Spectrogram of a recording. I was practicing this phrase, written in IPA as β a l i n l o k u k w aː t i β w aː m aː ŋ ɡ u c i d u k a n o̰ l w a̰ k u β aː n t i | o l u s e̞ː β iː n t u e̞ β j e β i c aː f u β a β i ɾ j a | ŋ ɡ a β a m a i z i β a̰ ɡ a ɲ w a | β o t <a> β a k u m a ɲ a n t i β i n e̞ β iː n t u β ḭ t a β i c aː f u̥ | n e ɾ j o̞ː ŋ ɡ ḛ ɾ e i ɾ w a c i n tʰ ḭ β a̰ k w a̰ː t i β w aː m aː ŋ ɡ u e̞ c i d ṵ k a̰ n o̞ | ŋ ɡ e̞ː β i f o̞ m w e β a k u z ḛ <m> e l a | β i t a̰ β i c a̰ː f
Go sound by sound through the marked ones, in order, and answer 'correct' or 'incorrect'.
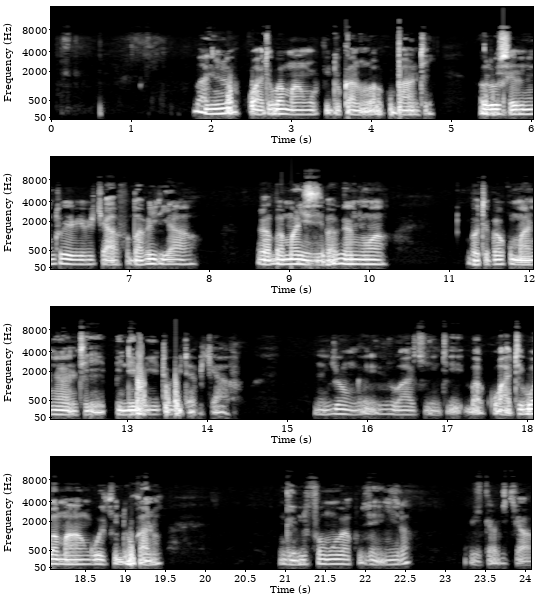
incorrect: e, incorrect: ɲ

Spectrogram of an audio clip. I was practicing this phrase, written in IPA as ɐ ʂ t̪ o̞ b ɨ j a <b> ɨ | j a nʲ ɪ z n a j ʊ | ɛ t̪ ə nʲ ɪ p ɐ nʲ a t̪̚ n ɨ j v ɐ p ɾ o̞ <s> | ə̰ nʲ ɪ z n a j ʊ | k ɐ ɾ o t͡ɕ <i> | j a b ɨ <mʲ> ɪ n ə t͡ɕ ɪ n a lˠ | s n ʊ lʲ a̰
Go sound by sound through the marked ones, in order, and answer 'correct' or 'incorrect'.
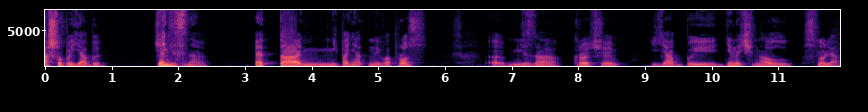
correct, correct, incorrect: ɪ, incorrect: nʲ

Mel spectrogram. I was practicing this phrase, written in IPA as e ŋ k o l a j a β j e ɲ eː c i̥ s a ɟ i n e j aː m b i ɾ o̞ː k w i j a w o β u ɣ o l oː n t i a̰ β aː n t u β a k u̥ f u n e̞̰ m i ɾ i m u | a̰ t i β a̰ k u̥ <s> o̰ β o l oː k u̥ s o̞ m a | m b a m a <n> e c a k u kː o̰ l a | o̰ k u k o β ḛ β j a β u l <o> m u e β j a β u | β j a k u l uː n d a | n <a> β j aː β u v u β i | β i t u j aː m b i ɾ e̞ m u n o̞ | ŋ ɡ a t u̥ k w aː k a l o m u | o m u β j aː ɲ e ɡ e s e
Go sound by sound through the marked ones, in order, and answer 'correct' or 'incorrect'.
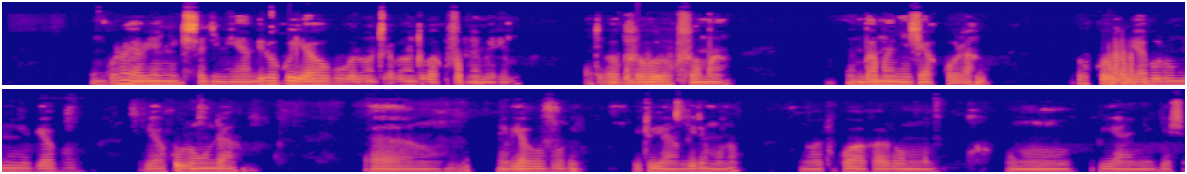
correct, incorrect: ɲ, incorrect: u, incorrect: e

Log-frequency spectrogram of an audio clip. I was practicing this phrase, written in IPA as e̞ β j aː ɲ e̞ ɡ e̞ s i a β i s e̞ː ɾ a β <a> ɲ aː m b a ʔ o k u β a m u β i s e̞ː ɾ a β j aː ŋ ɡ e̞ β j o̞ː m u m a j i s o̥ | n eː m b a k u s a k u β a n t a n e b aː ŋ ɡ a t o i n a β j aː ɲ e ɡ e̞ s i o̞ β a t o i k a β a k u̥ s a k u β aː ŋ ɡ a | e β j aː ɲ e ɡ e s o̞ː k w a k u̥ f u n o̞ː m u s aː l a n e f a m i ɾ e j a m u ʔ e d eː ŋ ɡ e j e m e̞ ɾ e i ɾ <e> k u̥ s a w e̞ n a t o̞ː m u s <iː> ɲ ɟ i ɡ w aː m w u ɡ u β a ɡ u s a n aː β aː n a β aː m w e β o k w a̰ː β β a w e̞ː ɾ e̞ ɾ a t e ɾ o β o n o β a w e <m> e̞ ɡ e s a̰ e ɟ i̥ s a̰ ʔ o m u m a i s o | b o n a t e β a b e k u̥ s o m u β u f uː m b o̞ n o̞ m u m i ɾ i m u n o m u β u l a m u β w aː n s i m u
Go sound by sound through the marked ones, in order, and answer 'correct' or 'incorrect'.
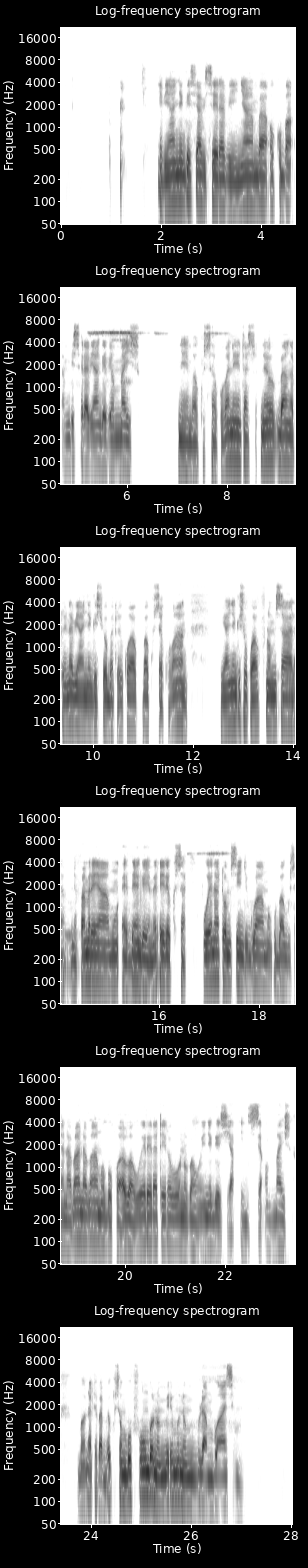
incorrect: i, correct, correct, incorrect: ɲ

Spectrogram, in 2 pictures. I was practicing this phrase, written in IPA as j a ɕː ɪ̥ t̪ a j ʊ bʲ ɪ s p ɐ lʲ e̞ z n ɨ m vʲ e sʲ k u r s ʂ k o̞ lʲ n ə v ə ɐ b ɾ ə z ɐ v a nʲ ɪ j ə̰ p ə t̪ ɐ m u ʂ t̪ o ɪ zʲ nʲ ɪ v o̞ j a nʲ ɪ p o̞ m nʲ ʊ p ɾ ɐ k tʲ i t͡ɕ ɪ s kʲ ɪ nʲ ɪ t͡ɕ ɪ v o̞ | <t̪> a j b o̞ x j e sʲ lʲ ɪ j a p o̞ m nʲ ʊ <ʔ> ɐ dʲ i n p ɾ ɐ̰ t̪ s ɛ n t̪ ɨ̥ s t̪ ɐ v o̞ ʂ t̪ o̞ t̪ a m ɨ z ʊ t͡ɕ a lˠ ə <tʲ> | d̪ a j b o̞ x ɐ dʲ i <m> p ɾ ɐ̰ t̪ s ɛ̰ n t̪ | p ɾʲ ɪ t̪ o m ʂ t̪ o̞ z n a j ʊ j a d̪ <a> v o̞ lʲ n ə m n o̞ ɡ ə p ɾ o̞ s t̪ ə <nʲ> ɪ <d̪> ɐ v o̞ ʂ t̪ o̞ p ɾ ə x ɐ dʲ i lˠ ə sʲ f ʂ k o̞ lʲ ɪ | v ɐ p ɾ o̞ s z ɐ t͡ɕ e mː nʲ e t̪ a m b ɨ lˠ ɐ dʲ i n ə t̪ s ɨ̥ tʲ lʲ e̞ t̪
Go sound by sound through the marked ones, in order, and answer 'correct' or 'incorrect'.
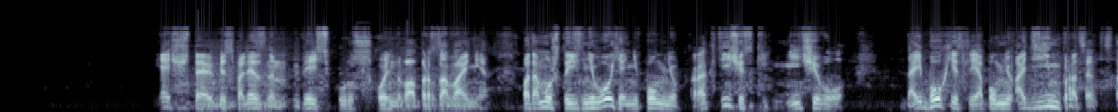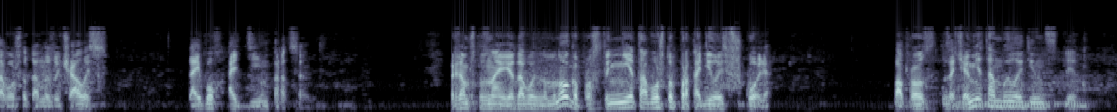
incorrect: d̪, correct, incorrect: sʲ, incorrect: n, incorrect: ɐ, correct, incorrect: t̪

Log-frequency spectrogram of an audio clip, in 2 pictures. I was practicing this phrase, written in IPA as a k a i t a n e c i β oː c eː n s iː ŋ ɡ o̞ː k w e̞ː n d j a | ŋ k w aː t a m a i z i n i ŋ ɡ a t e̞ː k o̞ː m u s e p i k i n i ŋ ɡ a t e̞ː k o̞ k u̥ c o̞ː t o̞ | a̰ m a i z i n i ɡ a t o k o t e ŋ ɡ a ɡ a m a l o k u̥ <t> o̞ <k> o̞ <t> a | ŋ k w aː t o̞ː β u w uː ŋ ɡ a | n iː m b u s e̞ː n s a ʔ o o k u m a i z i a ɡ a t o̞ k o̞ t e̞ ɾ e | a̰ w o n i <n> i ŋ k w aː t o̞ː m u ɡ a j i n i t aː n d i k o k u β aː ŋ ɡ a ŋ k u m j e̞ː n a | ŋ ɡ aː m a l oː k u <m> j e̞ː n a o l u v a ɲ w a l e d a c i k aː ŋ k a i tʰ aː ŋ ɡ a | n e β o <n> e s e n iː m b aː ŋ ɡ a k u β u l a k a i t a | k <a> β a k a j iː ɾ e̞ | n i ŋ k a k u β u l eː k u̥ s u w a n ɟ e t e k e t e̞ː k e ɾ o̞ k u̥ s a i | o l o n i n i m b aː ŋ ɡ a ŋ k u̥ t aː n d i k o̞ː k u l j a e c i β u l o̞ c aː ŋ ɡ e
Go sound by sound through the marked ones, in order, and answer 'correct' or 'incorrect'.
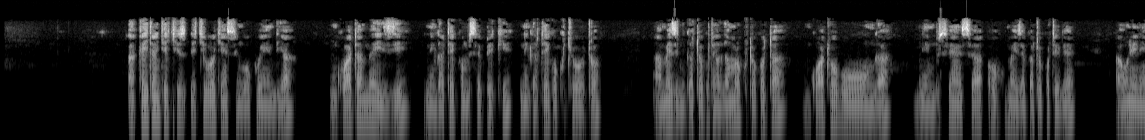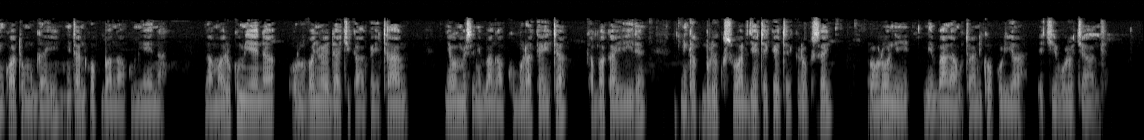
correct, correct, correct, correct, correct, incorrect: m, correct

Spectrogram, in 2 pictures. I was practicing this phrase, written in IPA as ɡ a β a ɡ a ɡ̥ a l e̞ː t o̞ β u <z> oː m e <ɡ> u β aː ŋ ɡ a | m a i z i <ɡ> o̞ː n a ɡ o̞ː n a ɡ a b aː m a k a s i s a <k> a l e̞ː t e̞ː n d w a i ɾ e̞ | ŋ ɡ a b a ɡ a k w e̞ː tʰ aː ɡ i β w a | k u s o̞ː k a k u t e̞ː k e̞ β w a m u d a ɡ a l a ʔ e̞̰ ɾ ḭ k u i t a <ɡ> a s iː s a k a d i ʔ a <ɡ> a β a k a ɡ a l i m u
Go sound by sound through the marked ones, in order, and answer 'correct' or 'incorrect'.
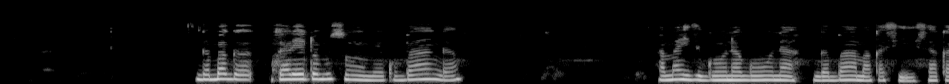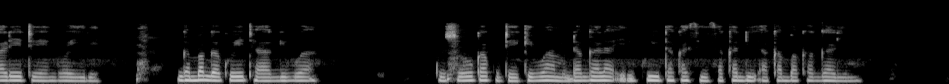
incorrect: s, incorrect: k, correct, correct, incorrect: k, incorrect: k

